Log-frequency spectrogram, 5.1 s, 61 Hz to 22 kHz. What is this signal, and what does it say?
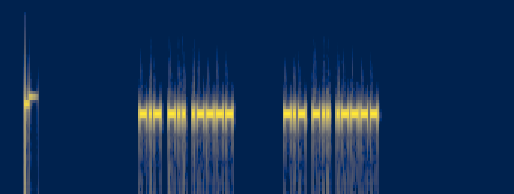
Morse code, heard as a keyed tone, about 49 wpm, 700 Hz. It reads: KD1 KD1
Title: USA Call Sign Prefixes - Repeated 2x - 50wpm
